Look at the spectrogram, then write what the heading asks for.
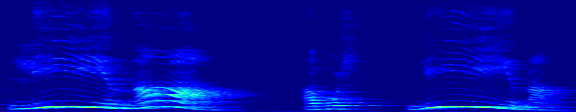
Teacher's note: Ліна так два склади на який склад падає наголос на перший можемо сказати що перший склад наголошений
